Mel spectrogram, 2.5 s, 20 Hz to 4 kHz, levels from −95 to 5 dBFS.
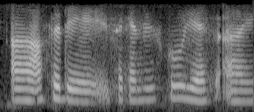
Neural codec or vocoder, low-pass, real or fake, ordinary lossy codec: codec, 44.1 kHz, 7.8 kbps, DAC; 3.6 kHz; fake; AAC, 16 kbps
